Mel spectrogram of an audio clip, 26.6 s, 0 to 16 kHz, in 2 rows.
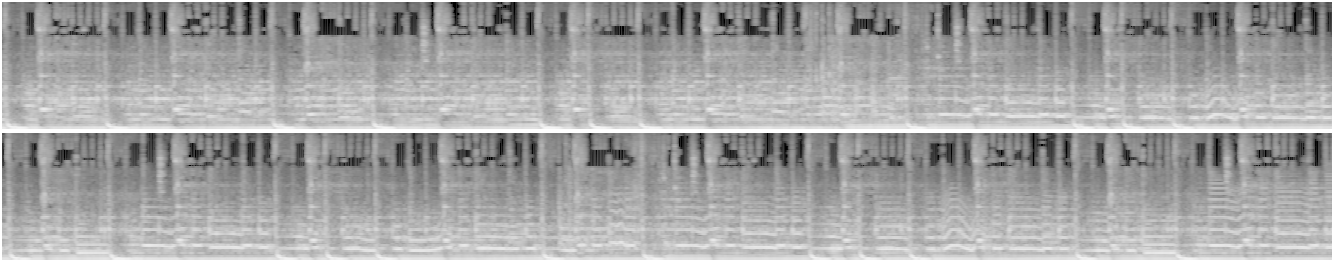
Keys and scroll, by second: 0.4 ctrl+=, 0.8 ctrl+-, 18.9 shift+a.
